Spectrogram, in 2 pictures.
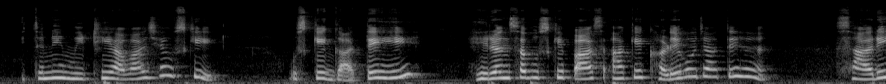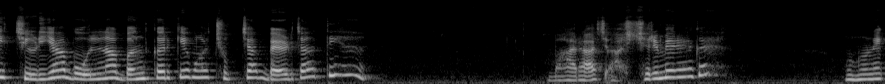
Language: Hindi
